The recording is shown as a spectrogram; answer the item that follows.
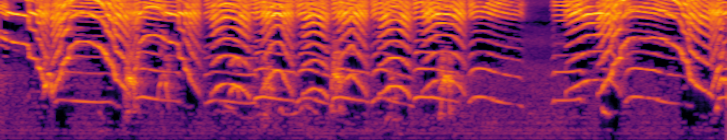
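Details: A family of puppies howling together: several high, wavering voices overlap in sliding, rising-and-falling howls, nearly continuous, with a brief lull around the five-second mark before the chorus resumes.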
